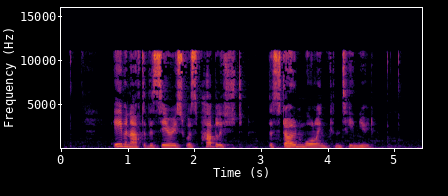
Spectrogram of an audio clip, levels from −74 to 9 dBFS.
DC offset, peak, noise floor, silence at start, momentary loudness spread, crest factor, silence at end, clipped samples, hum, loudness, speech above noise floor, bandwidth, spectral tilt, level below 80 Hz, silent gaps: under 0.1%; -2 dBFS; -57 dBFS; 0.8 s; 14 LU; 22 dB; 0.75 s; under 0.1%; none; -21 LUFS; 34 dB; 12 kHz; -2 dB/octave; -56 dBFS; none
